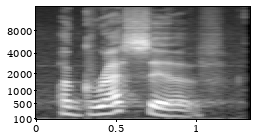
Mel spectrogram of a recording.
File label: "aggressive", English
